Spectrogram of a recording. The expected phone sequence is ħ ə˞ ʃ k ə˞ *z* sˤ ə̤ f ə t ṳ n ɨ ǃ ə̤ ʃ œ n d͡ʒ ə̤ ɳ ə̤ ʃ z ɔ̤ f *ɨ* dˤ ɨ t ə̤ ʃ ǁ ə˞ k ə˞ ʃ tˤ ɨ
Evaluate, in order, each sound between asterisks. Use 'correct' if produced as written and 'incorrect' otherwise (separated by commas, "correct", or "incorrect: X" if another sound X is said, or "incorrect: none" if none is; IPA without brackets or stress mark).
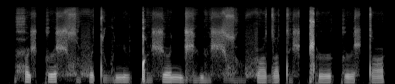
incorrect: ʃ, correct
